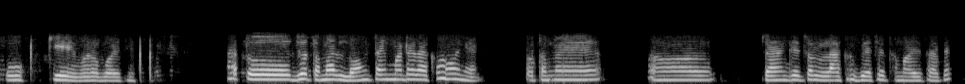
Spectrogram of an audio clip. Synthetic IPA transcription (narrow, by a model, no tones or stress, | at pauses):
okebʱəɾobɦojt͡ʃʰe | at̪od͡ʒot̪əmaɾelɔ̃ŋɡʈaimːaʈ̬eɾakʰʋãɦojne | t̪ot̪əme | kaɾə̃ɳk̬et͡ʃəlolakʰɾup̬ijat͡ʃʰet̪əmaɾisat̪ʰe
